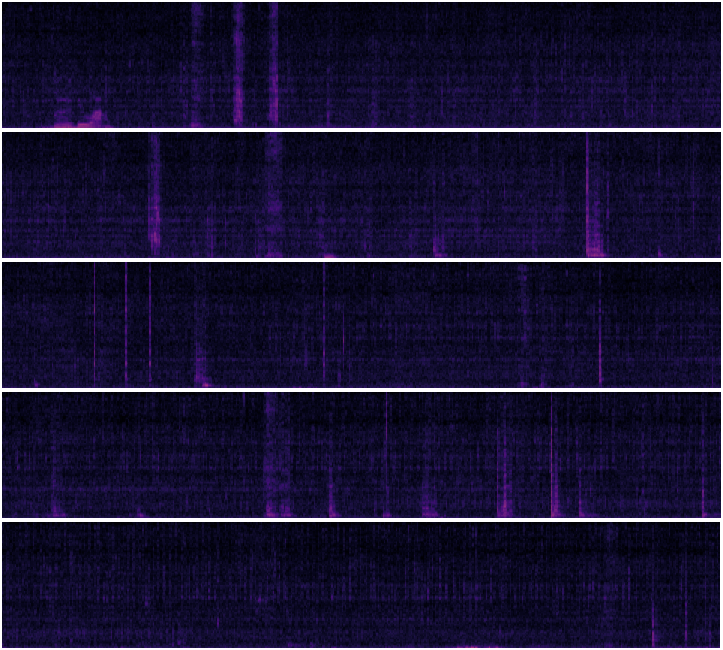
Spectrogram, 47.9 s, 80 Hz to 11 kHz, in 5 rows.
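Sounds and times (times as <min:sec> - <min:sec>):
food sizzling on a grill: 0:00.0 - 0:47.9
wind rumble on microphone: 0:00.4 - 0:01.6, 0:23.0 - 0:23.5, 0:44.3 - 0:45.2, 0:47.2 - 0:47.9.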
